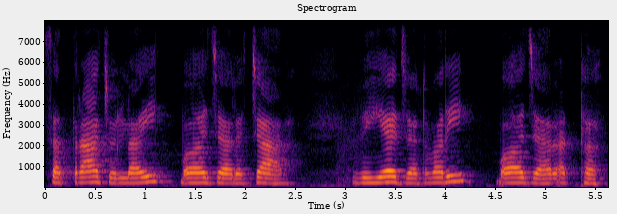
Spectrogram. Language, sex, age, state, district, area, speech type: Sindhi, female, 45-60, Gujarat, Ahmedabad, rural, spontaneous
